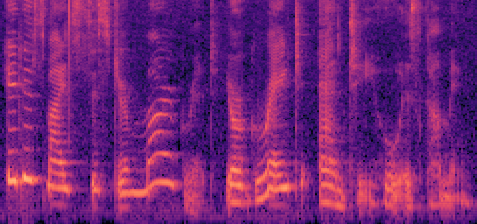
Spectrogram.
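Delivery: a grandmother telling her granddaughter; grandma's voice. Acted. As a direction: speak as the kindly grandma. Grandma voiced in read story.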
